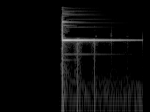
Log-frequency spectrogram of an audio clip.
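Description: A single bright bell-like ding, struck about a second in and ringing out, fading over about a second.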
